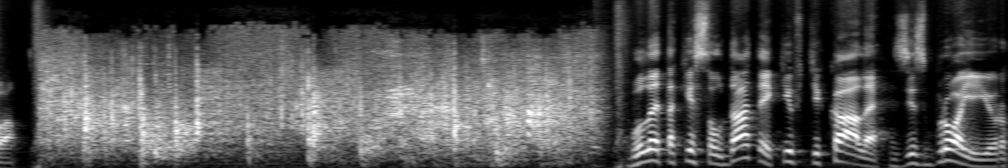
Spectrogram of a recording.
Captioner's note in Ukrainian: оплески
